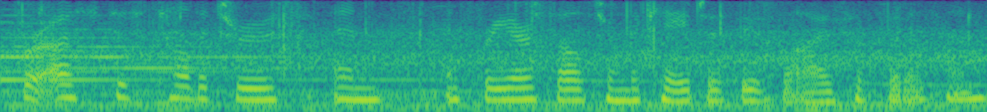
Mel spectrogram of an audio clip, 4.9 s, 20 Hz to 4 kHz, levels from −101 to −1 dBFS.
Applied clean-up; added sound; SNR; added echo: none; Walk, footsteps / Bell; 5 dB; none.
